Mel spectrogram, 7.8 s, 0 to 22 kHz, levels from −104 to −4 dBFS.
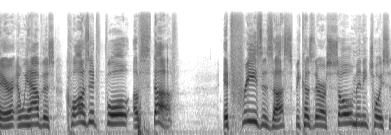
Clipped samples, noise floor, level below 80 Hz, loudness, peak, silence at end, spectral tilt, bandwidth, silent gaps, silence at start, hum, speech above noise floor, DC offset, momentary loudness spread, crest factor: under 0.1%; -72 dBFS; -52 dBFS; -28 LUFS; -12 dBFS; 0 s; -4.5 dB/octave; 15.5 kHz; none; 0 s; none; 45 dB; under 0.1%; 10 LU; 16 dB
